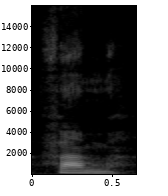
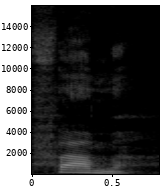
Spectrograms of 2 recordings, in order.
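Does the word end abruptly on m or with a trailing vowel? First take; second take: trailing vowel; trailing vowel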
